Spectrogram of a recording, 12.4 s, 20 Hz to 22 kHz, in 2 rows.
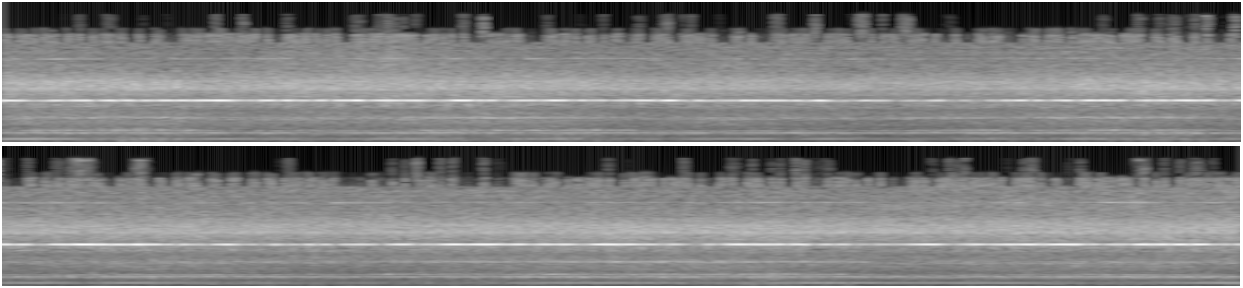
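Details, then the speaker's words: Dyson DC07 vacuum after full restoration with fresh belts (previously ran but had lost all suction): steady high-pitched motor whine with an even airy rush, no rattles, surges or scraping; running healthy. "It should be a lot better now. It's got fresh belts, fresh everything."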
